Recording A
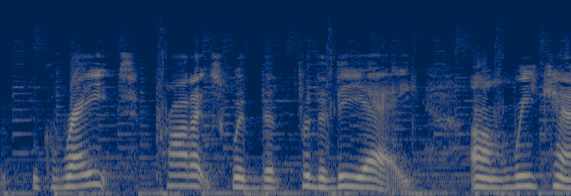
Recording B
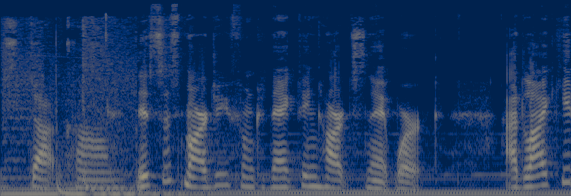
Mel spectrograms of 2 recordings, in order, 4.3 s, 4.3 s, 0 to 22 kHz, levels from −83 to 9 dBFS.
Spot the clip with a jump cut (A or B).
B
